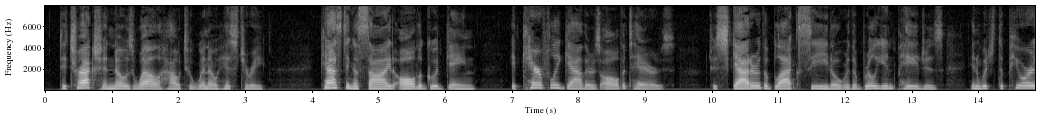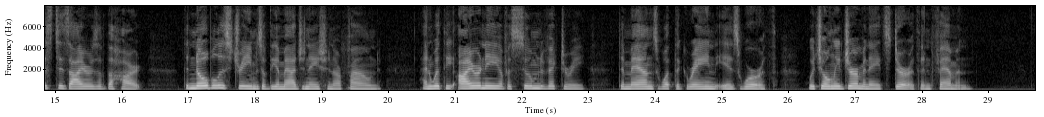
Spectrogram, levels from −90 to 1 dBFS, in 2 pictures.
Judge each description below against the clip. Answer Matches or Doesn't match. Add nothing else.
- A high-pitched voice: Matches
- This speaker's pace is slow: Matches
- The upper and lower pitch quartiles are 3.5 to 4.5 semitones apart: Doesn't match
